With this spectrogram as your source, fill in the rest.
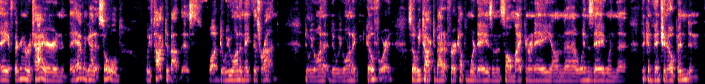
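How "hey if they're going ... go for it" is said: normal talking voice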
